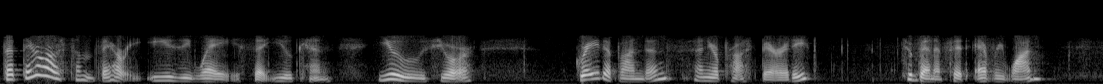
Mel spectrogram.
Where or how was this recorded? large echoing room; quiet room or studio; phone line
phone line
